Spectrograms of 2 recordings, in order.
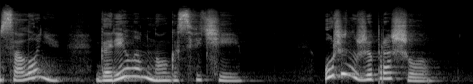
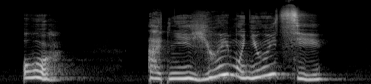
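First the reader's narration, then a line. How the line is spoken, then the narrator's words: Exclamation. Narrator (Russian): воскликнула девушка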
